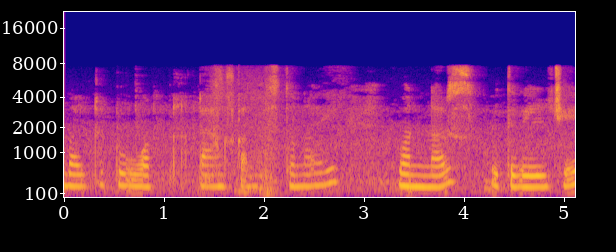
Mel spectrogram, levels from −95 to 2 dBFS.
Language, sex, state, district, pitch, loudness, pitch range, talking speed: Telugu, female, Andhra Pradesh, Visakhapatnam, 220 Hz, -17 LUFS, 215-235 Hz, 130 wpm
